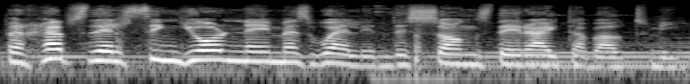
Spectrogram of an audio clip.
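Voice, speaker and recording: A woman's voice: medium pitch, expressive, moderate pace, close to an everyday voice. An actress playing a bold, self-assured young woman who yearns for heroic glory, in video game cutscene dialogue over music. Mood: determined, hopeful.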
